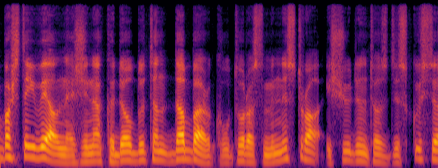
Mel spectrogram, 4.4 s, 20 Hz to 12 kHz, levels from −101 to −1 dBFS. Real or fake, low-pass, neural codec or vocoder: fake; 10.8 kHz; codec, 16 kHz in and 24 kHz out, 0.9 kbps, LongCat-Audio-Codec, four codebook decoder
